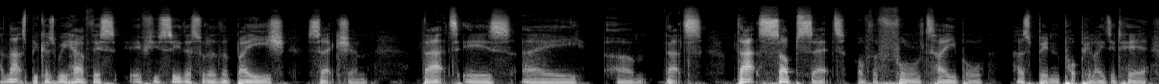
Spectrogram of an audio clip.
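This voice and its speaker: Very deep and low, a man's voice sounds somewhat breathy with fairly even intonation. The recording is very clean, with a silent background. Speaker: software tool presenter. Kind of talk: screen-share tutorial. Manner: hesitant, many fillers.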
